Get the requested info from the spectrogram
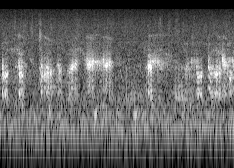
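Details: Night-time frog concert at the Oasis ponds, recorded before the full moon: overlapping short, raspy croaking bursts at mid pitch, about a dozen in under five seconds, several callers alternating, against a faint quiet background.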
